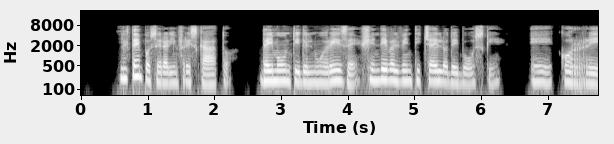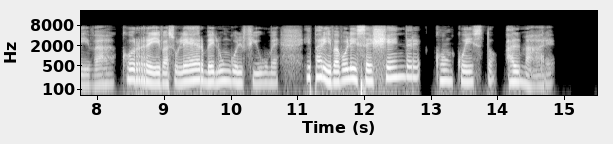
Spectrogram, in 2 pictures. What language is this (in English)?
Italian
